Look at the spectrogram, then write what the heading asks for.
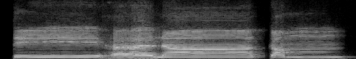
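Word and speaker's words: ते ह नाकम्: उसके बाद में आता है ते ह ना क और आधा म, उच्चारण ते ह ना कम, ते ह ना कम।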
